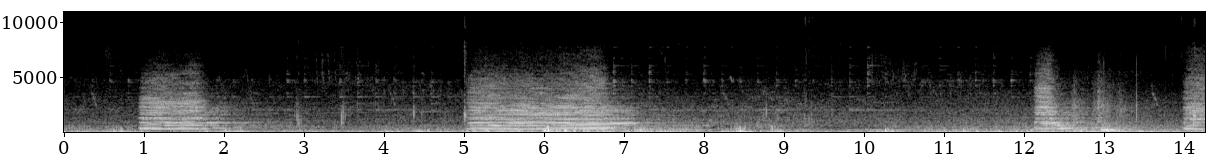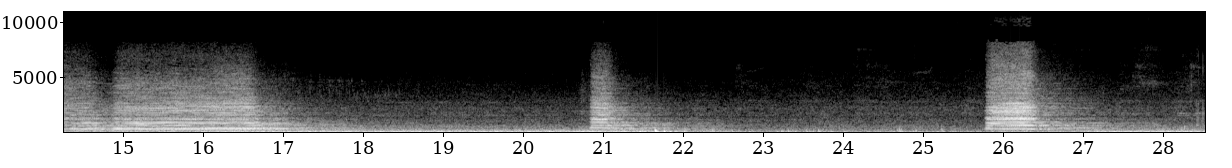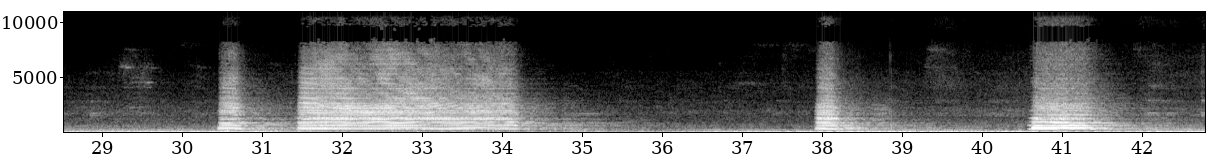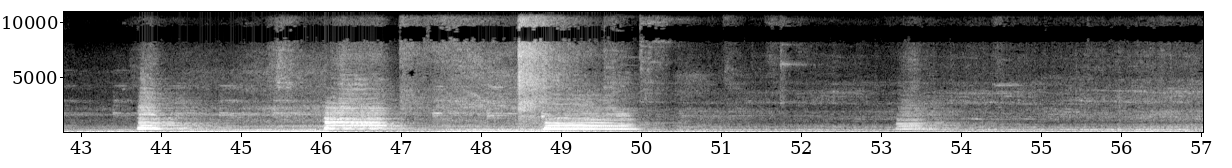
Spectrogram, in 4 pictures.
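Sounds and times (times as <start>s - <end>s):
low rumble of train engine: 0.0s - 57.0s
locomotive air horn blasts: 0.9s - 2.2s, 5.0s - 7.2s, 12.1s - 12.9s, 14.0s - 17.4s, 20.8s - 21.9s, 25.8s - 27.4s, 30.4s - 35.3s, 37.9s - 39.0s, 40.6s - 42.0s, 43.7s - 44.7s, 45.9s - 50.6s, 53.2s - 54.4s.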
